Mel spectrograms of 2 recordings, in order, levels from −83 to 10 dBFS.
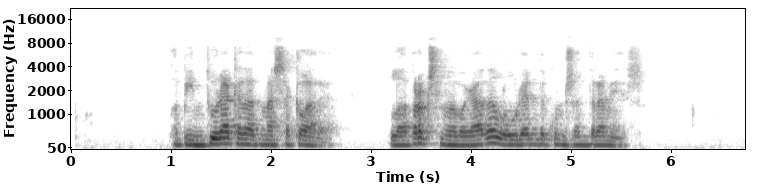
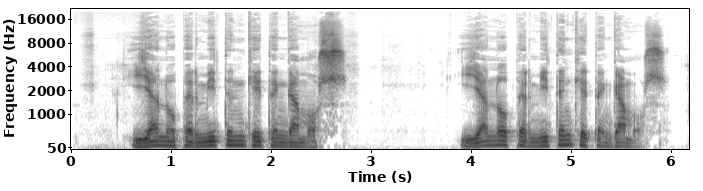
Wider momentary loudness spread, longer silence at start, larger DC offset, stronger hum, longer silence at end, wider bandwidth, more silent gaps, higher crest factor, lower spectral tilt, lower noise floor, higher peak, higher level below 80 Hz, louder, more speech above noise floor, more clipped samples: first, 13 LU vs 7 LU; first, 1 s vs 0.6 s; neither; neither; first, 1.2 s vs 0.25 s; second, 7.4 kHz vs over 20 kHz; neither; about the same, 18 dB vs 18 dB; first, -8 dB/octave vs -4.5 dB/octave; first, -73 dBFS vs -63 dBFS; second, -4 dBFS vs 0 dBFS; second, -60 dBFS vs -48 dBFS; second, -21 LUFS vs -17 LUFS; first, 52 dB vs 46 dB; neither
